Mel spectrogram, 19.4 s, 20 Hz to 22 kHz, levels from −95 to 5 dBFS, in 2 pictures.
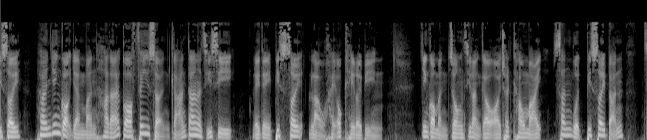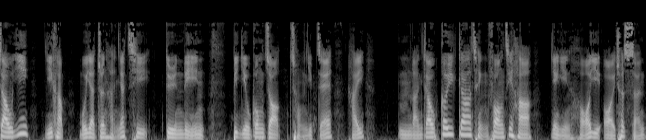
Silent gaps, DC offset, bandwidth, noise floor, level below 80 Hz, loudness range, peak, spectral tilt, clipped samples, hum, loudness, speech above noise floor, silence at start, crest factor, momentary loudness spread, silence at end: none; under 0.1%; 11.5 kHz; -53 dBFS; -38 dBFS; 3 LU; -4 dBFS; -5.5 dB/octave; under 0.1%; none; -24 LUFS; 30 dB; 0 s; 18 dB; 7 LU; 0 s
